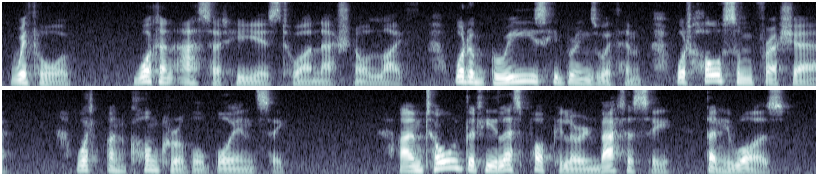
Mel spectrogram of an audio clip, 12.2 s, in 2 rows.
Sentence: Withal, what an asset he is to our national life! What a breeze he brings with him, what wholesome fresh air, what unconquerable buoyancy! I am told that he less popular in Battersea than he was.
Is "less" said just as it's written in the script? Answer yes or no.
yes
